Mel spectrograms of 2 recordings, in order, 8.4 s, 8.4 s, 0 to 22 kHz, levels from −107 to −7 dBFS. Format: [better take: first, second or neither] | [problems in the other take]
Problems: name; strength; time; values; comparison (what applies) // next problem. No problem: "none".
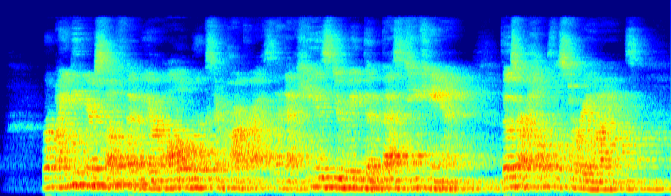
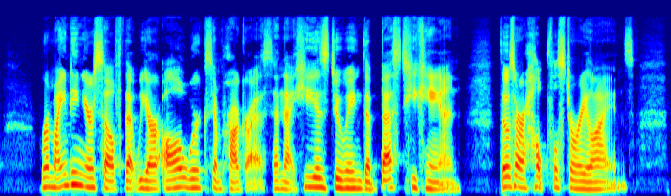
second | room echo; strong; dies away in 2.6 s // off-mic speech; far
